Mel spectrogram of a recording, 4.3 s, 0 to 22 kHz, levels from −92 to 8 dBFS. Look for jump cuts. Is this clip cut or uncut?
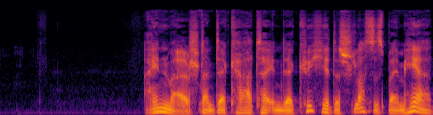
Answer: uncut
